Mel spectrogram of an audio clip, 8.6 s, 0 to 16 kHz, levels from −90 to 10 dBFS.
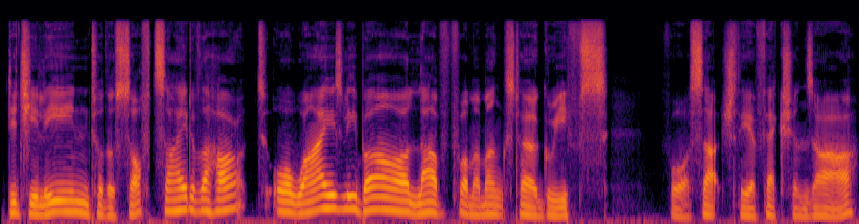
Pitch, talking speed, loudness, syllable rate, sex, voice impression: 125 Hz, 155 wpm, -17 LUFS, 3.8 syllables/s, male, masculine, middle-aged, tensed, powerful, slightly bright, slightly soft, slightly raspy, calm, mature, friendly, slightly unique, wild, lively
